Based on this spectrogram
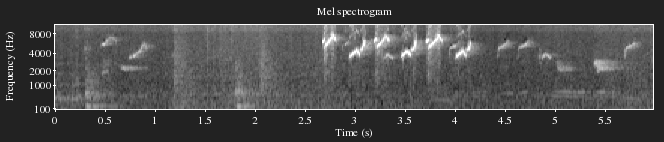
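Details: Cinereous tit lure song for cage-bird training: one run of six quick high whistled phrases, each rising then falling, with softer calls of other birds and low background noise around it.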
